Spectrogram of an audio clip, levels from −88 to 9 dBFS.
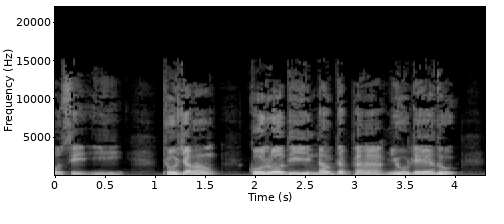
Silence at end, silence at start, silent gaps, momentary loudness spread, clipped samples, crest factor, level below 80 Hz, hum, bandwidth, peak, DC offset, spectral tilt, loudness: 0.35 s; 0 s; none; 13 LU; under 0.1%; 16 dB; -48 dBFS; none; 14.5 kHz; -2 dBFS; under 0.1%; -6 dB/octave; -18 LUFS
